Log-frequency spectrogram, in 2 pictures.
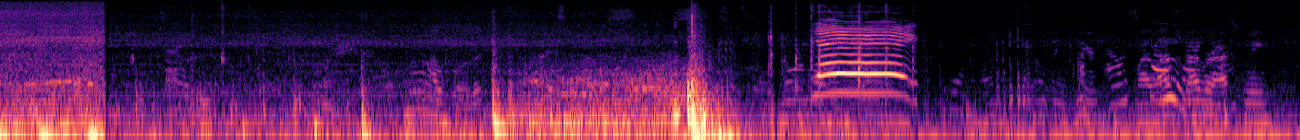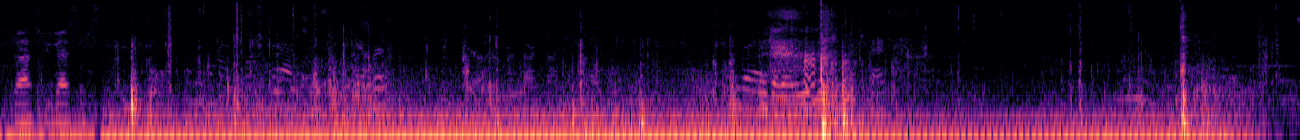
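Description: Luggage and hard instrument cases being loaded into a van at an airport curb, with voices around, a heavy thud about seven seconds in and a brief loud warbling tone just after. In the second half a vehicle engine idles with a steady low rumble.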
